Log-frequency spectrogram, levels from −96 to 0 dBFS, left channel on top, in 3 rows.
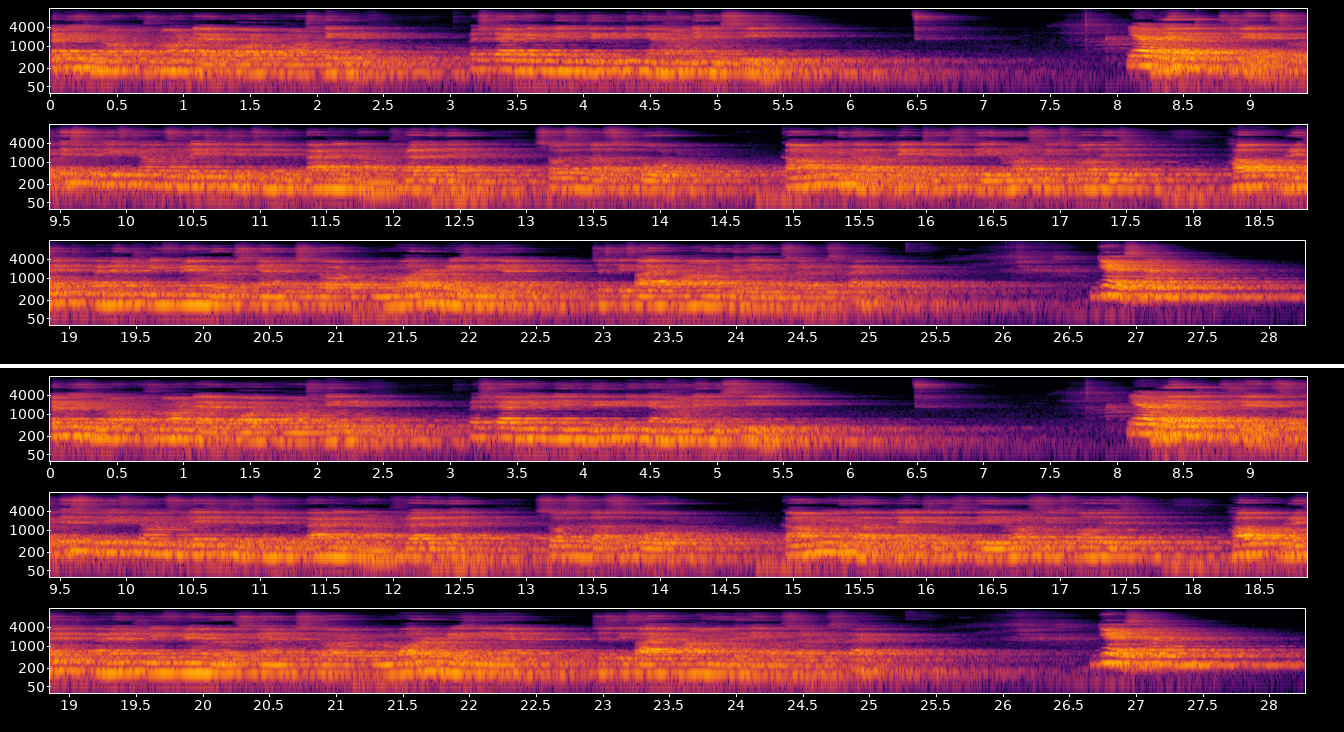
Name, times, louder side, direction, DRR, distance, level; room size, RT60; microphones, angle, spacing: voice 1, 0.0-2.5 3.1-5.5 7.9-12.6 13.1-14.2 14.9-17.5 18.3-22.4 22.9-25.0, right 1 dB, 20° left, -8 dB, 1.1 m, -26 dB
voice 2, 8.1-8.5 26.1-26.2 26.6-27.2, left 1 dB, 35° left, -5 dB, 1.2 m, -20 dB
5.3 x 4.6 x 5.8 m, 2.6 s
head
